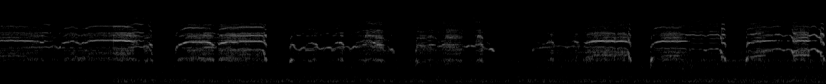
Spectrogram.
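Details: Several Peregrine falcons at Karlsruhe on 30 May 2010, 6:56. Repeated grating, wailing cries follow one another almost without break, each lasting half a second to a second, with a few choppier broken notes in the middle.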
